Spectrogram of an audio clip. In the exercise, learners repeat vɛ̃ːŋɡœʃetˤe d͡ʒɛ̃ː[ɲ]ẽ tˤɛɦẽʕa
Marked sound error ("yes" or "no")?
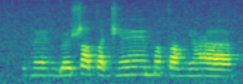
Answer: yes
